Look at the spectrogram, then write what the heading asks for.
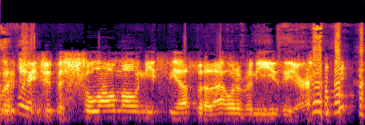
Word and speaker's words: Nicieza: Nicieza. Nicieza.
